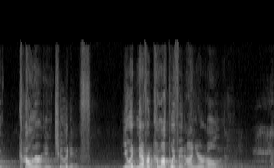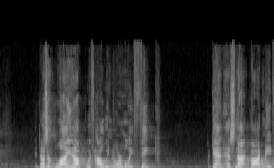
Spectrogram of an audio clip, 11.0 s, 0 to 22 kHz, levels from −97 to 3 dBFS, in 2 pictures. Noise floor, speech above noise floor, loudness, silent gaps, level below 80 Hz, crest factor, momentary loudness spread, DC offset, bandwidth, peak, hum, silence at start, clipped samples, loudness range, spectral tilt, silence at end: -62 dBFS; 36 dB; -26 LUFS; none; -72 dBFS; 22 dB; 18 LU; under 0.1%; 16.5 kHz; -8 dBFS; none; 0 s; under 0.1%; 4 LU; -4.5 dB/octave; 0 s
